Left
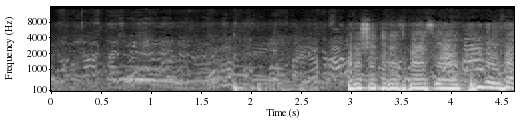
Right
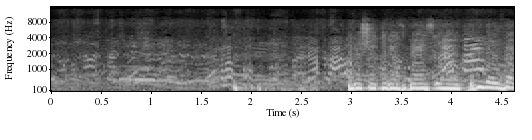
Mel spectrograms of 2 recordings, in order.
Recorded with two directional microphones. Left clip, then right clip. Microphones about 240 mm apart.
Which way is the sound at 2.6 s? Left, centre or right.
Right.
